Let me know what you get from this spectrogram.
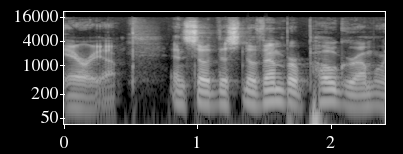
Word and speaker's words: pogrom: Now, it sounds like the word program, but it's actually a pogrom, P-O-G-R-O-M. And a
